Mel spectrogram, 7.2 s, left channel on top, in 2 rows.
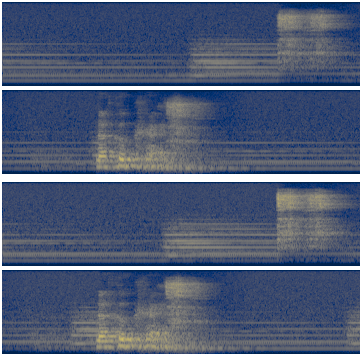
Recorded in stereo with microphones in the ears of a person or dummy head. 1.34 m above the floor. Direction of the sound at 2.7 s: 80° right.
